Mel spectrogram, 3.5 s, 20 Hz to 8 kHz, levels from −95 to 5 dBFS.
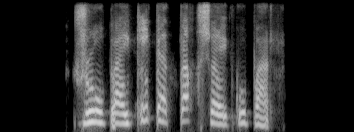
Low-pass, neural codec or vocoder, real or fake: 7.2 kHz; codec, 24 kHz, 1.5 kbps, HILCodec; fake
